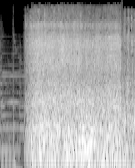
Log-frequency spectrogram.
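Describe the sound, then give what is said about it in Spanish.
A short tonal hum gives way to a loud, steady roar of heavy rain with a deep rumble of thunder underneath, lasting about two seconds before it suddenly drops away: a heavy downpour in Tudela de Duero, Valladolid, that flooded several homes and covered the town's football field with water. “Otra vez, una fuerte tromba de agua anegaba varias viviendas y ha dejado totalmente cubierto de agua el campo de fútbol del municipio.”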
